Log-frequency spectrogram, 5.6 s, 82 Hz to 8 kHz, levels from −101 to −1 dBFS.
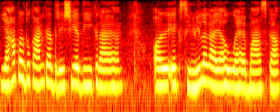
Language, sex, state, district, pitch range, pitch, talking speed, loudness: Hindi, female, Jharkhand, Garhwa, 230-255 Hz, 240 Hz, 170 wpm, -13 LUFS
